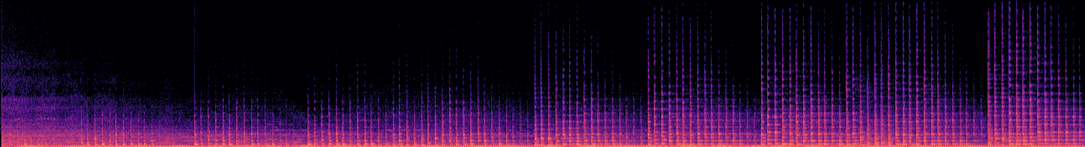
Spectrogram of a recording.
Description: progressive eletronic music

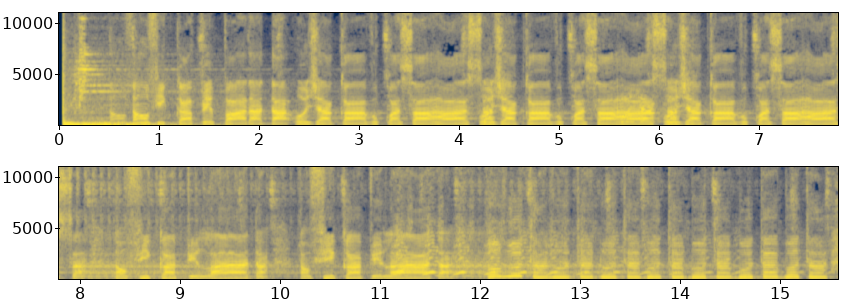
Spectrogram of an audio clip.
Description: set funk bass

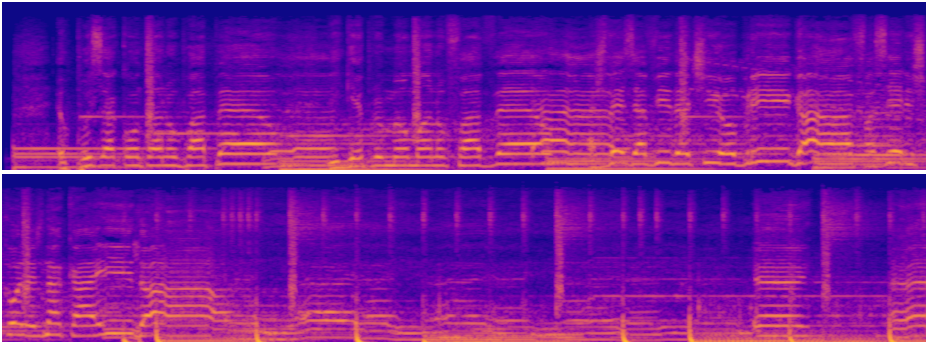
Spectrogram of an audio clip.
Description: mega bass

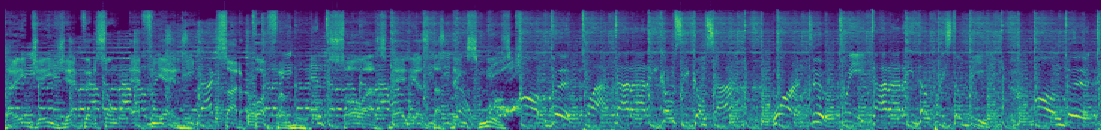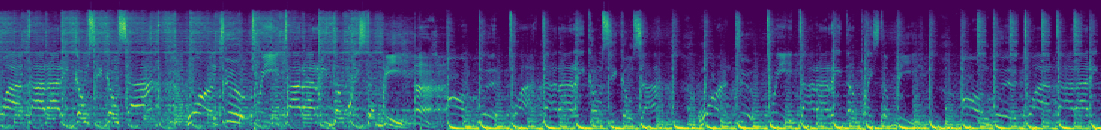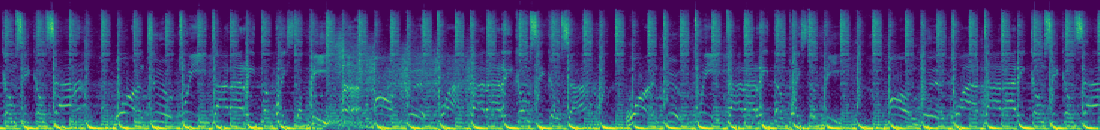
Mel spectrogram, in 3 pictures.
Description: dance musik

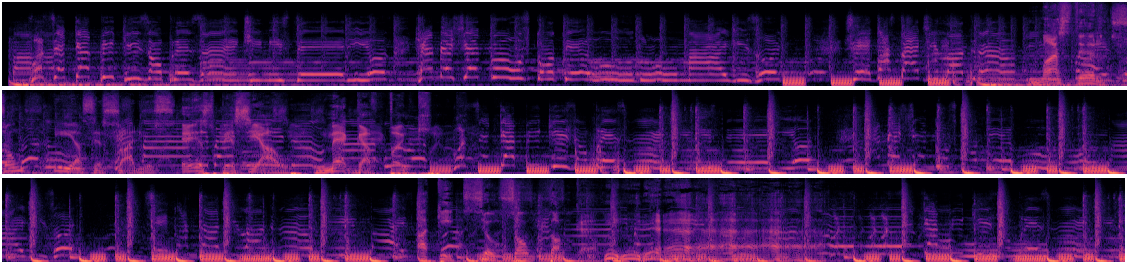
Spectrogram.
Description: mega funk; master som e acessorios

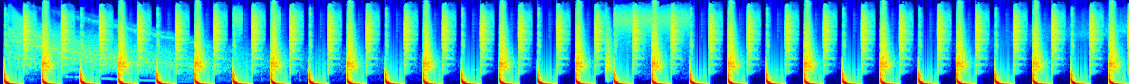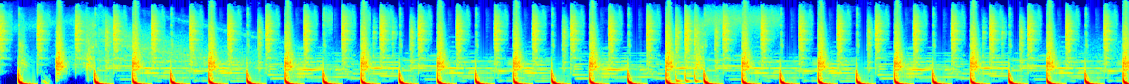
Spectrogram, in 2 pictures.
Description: electro funk

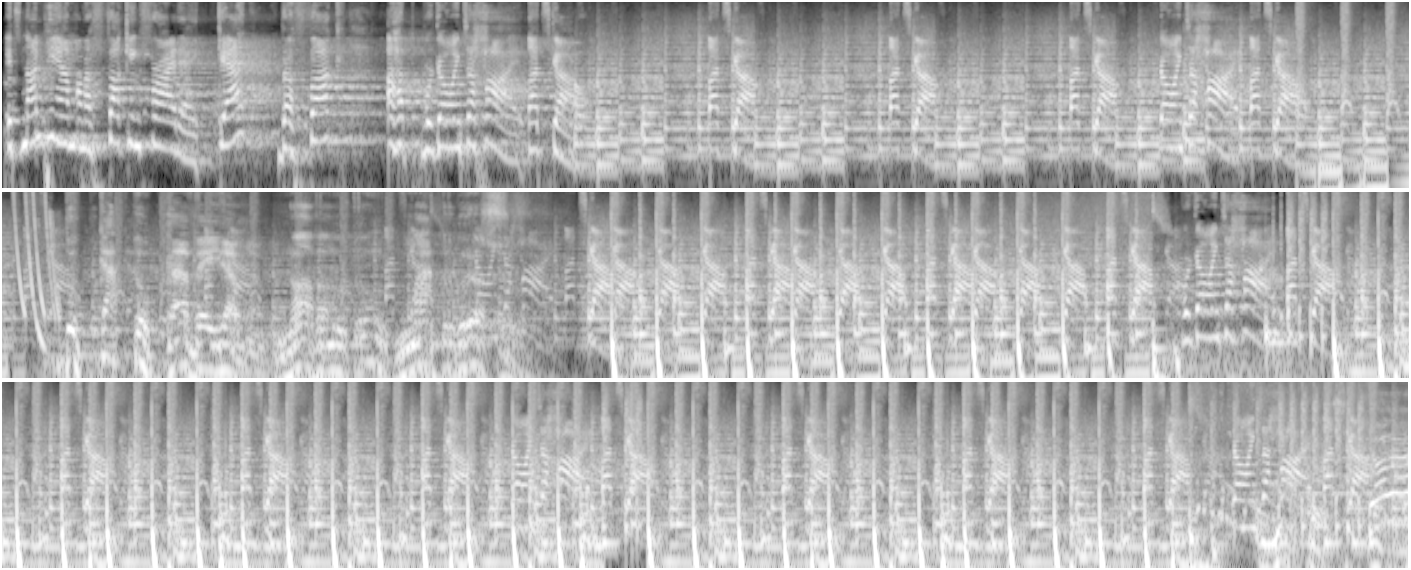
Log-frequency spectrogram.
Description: especial mega funk

